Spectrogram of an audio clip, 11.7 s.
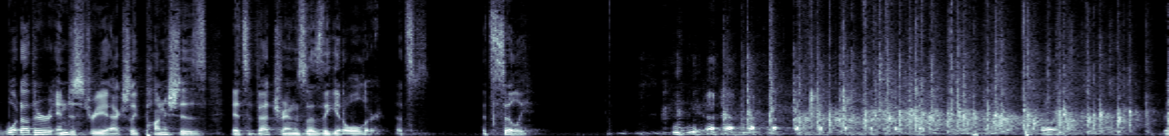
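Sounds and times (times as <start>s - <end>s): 
speech: 0.0s - 5.4s, 6.1s - 8.3s, 10.4s - 10.8s
audience laughter: 6.6s - 9.8s
audience applause: 7.2s - 11.6s.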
